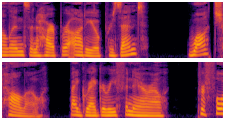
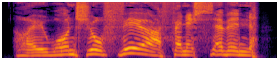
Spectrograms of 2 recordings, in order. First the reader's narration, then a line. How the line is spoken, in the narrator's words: bellowed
